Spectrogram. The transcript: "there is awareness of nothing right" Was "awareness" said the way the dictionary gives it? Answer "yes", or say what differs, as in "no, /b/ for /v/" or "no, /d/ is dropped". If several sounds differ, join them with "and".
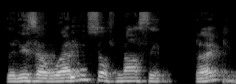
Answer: no, /l/ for /ɹ/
